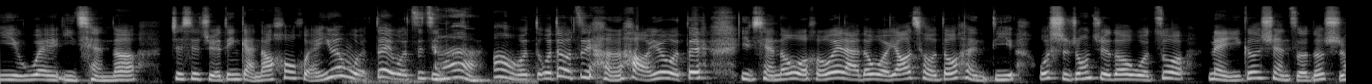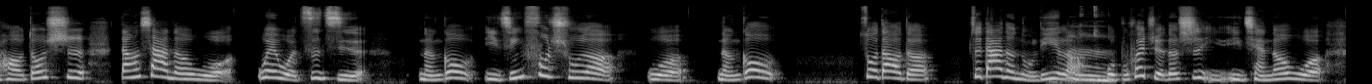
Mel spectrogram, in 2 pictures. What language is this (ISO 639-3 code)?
zho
